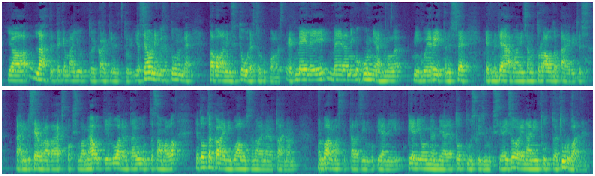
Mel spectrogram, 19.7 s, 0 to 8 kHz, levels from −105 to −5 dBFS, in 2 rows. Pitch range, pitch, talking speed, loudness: 120-140 Hz, 125 Hz, 205 wpm, -23 LUFS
